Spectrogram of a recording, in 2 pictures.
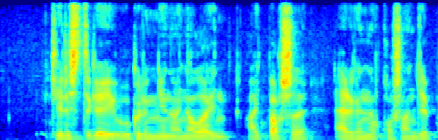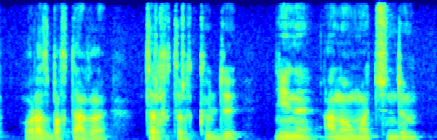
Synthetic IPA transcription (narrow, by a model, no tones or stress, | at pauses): kʲʰe̞lest̪ɪɡʲejwɵkʲɪlɪŋne̞nɑjnɑlˠɑjənɑjt̪̚pɑqʃəælɡʲɪnɪqʰo̞ʃɑnd̪e̞p | wo̞ɾɑzbɑqt̪ɑʁə | t̪ʰəɾəqt̪ʰəɾəqkʲʰʏld̪ɪ | ne̞nɪɑ̰nɑwəmɑt̪ʰʏsɪnd̪ɪm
